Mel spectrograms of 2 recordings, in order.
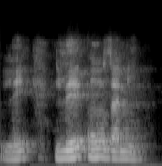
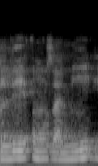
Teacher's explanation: On ne va pas faire de liaison avec 11, tout simplement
